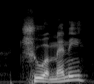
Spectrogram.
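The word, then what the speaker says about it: Tchouaméni: starting your days mukesh says it's pronounced chuameni listen i'm gonna mispronounce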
